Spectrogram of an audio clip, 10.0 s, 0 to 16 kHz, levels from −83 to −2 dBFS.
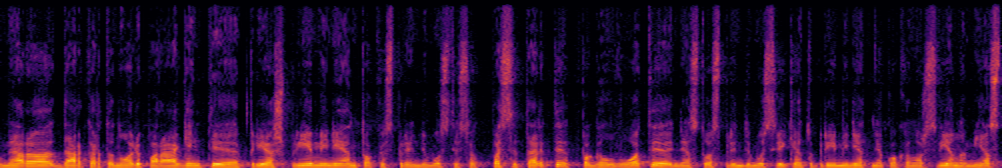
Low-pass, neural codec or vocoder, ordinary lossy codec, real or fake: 14.4 kHz; none; Opus, 24 kbps; real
